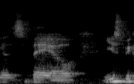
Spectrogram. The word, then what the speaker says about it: Veio: of rome called veo uh the the modern pronunciation of the name is veo used to be called they with no o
